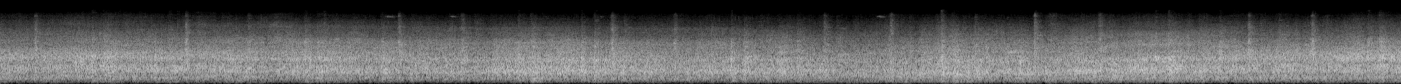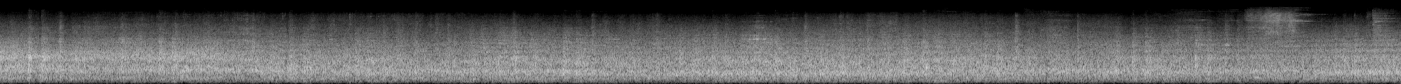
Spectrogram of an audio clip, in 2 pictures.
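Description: Autorack freight cars rolling past: a steady rumble and clatter of steel wheels on the rails, with a brief high-pitched squeal near the end.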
